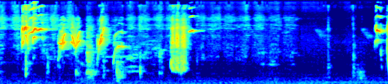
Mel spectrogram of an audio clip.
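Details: Greater green leafbird male and female in cages while being paired; loud, sharp chirps and squeaky notes in quick bursts over the first seconds, then near silence and one last high chirp.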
